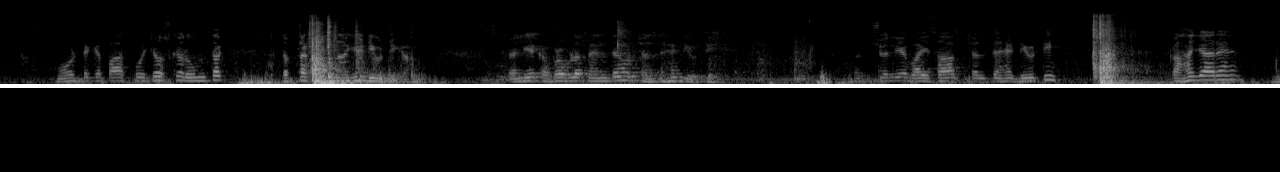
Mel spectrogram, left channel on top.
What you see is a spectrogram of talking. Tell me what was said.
मोटे के पास पहुंचा उसके रूम तक, तब तक फोन आ गया ड्यूटी का। चलिए कपड़े वपड़े पहनते हैं और चलते हैं ड्यूटी। तो चलिए भाई साहब चलते हैं ड्यूटी। कहाँ जा रहे हैं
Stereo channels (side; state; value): right; silent; digital silence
